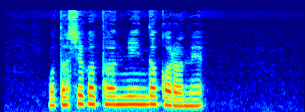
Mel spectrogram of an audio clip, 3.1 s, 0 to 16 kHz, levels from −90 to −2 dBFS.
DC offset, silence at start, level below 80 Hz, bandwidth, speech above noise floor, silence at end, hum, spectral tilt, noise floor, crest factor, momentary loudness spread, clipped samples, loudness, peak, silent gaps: under 0.1%; 0.5 s; -68 dBFS; 11.5 kHz; 48 dB; 1.05 s; none; -6 dB/octave; -68 dBFS; 16 dB; 7 LU; under 0.1%; -21 LUFS; -8 dBFS; none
